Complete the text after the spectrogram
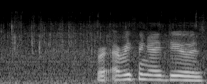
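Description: Water pours from a kettle into a container.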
